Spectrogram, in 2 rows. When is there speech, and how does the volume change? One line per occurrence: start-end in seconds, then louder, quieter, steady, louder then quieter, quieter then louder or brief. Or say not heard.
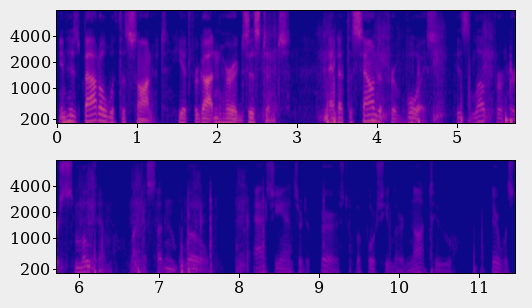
0.0-11.4 quieter.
